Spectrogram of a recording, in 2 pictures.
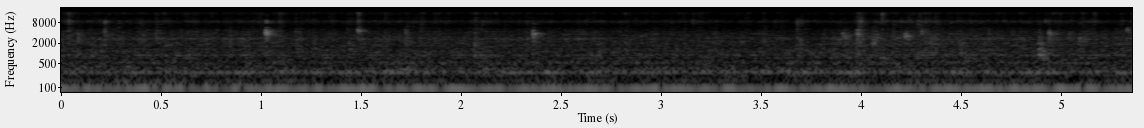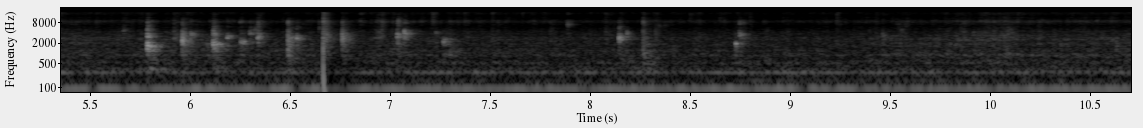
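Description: Potato patties (aloo tikki) shallow-frying in hot oil in a pan, a steady sizzle. Bursts of louder crackling and spattering come as more patties are laid into the oil, the loudest about six seconds in.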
